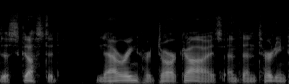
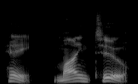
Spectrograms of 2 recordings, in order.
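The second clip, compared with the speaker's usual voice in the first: slow, higher smirking reply; 8 semitones higher, much slower than usual. Acted. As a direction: toss it back with a smirk. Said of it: "Bobby replied with a smirk".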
